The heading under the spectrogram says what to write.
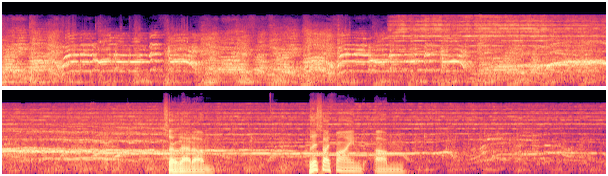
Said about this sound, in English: Obviously, that's a fire alarm that they pulled because, you know, they were not able to physically bar, they initially were able to physically bar people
